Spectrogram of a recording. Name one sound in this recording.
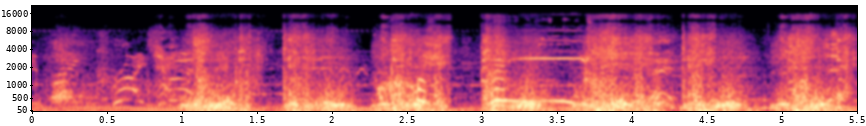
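A sword whooshes and strikes in a fight.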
